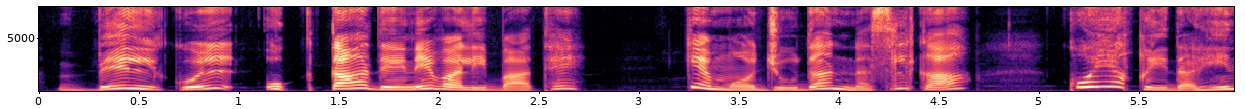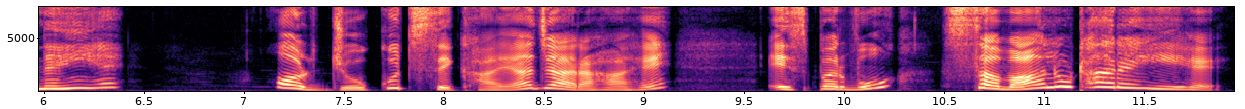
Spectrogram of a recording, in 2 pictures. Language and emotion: Urdu, disgusted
